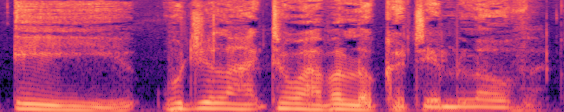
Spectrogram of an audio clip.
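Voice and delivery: lightly voiced northern English widow, kindly; a hint of an old Yorkshire mourner offering a look; northern English accent. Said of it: "attempt to do the accent of my youth".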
